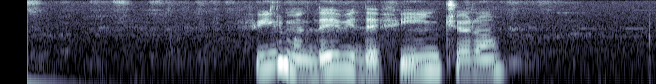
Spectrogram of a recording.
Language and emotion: Russian, sad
